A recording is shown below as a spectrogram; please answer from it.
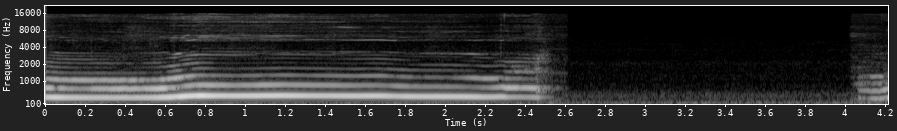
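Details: Husky howl that steps up in pitch early, then holds a smooth, level tone for about two seconds before cutting off; a new howl begins rising just before the end.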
